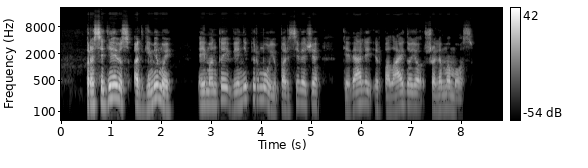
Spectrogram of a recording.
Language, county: Lithuanian, Kaunas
